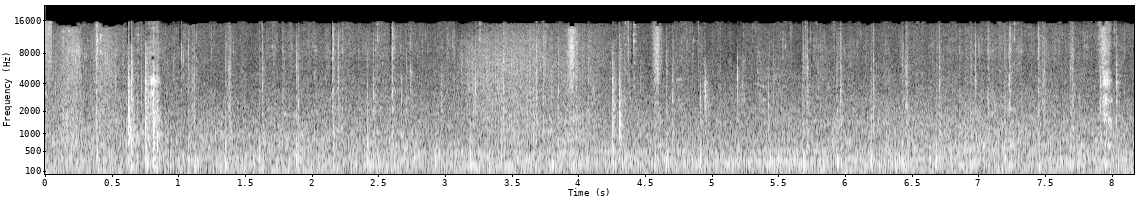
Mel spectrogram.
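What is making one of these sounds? Footsteps patter quickly on a roof.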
